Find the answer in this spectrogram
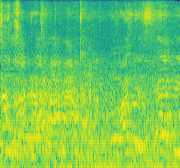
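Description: Several people talking at once: indistinct crowd chatter, with a low steady rumble underneath.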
